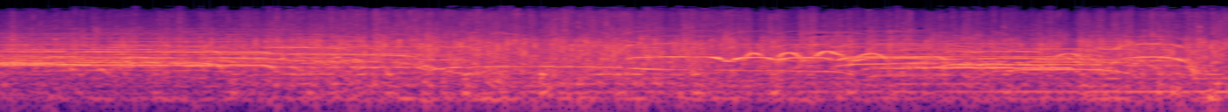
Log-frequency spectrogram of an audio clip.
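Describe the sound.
Loud applause and cheering from a comedy show audience greeting a comedian's first appearance, a dense, steady roar of clapping with whoops and shouts that holds at full strength throughout.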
